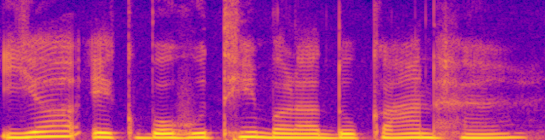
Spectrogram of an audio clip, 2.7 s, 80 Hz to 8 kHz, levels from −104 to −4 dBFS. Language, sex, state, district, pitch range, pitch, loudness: Hindi, female, Jharkhand, Palamu, 225-245 Hz, 230 Hz, -13 LUFS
